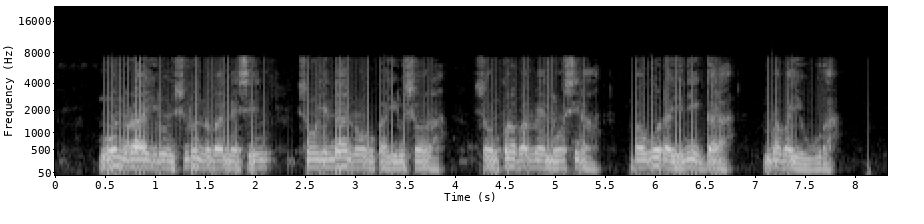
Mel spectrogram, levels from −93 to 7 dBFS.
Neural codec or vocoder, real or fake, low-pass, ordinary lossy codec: none; real; 7.2 kHz; AAC, 48 kbps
